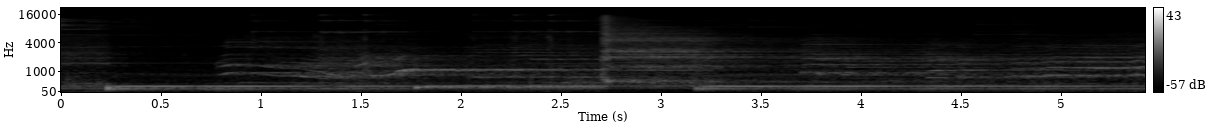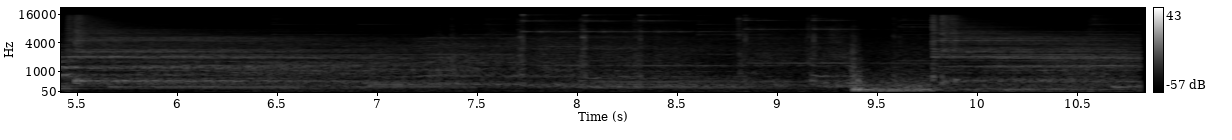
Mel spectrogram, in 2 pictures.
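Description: Free improvised ensemble music on struck metal percussion over a sustained low drone. Bells or gongs are struck twice, about three and five and a half seconds in, and ring on. A gliding higher tone sounds between the first and second second, and a low thump comes near the end.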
